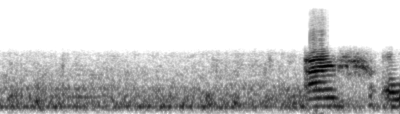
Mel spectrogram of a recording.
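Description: Steady hum inside a car cabin, with a constant low drone under it. A woman's voice comes in near the end.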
